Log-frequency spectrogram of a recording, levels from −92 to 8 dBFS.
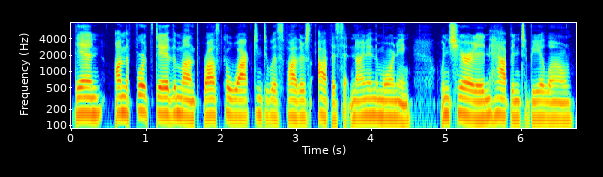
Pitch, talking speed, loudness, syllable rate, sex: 150 Hz, 220 wpm, -18 LUFS, 6.3 syllables/s, female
